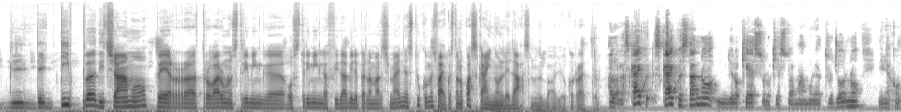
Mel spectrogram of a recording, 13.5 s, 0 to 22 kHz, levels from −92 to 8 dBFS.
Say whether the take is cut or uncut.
uncut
